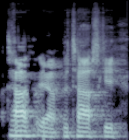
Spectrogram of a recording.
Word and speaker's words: Petoskey: How do you pronounce it? Petoskey.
